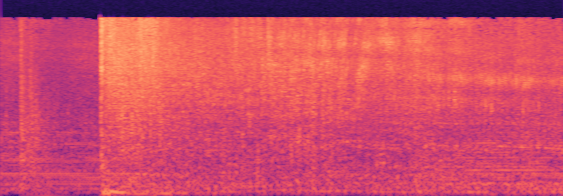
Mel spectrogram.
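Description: A jet thruster roars loudly.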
